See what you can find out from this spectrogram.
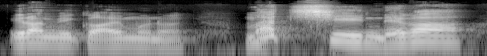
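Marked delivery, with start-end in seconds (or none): none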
